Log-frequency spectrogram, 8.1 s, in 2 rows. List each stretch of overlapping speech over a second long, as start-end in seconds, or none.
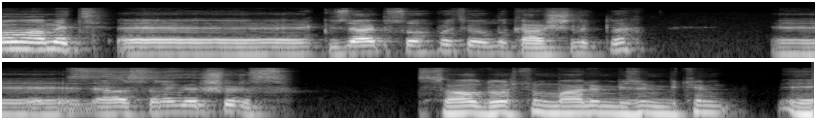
none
